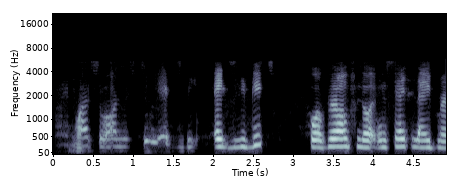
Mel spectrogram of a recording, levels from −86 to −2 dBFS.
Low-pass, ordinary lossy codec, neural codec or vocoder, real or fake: 5.4 kHz; none; codec, 16 kHz in and 24 kHz out, 0.6 kbps, FireRedTTS-2 codec; fake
